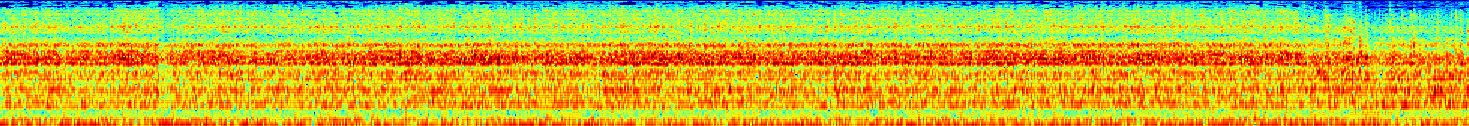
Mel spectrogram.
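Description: Motorcycle engine running at a steady, unchanging pitch.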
